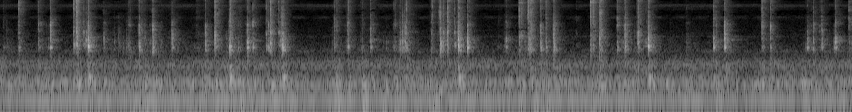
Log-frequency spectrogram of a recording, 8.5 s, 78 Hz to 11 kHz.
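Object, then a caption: Plastic mechanical keyboard with round keycaps. Fingertips of both hands type steadily on a full-size black Nubwo Illution NK-70 mechanical keyboard with Outemu red switches, round plastic typewriter-style keycaps and blue backlight, resting on a white desk. The clip is a continuous run of quick, bright plastic clicks and clacks in uneven bursts and short pauses, each keystroke dying away almost instantly. A steady low hum sits underneath throughout.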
